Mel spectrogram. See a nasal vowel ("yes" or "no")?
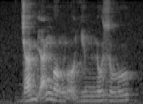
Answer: no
